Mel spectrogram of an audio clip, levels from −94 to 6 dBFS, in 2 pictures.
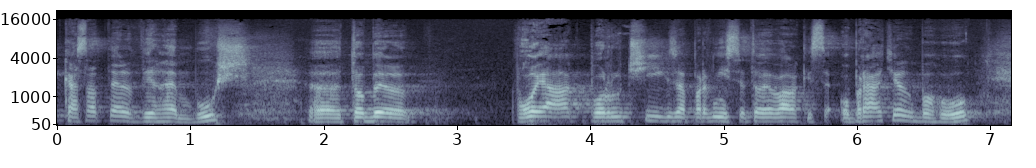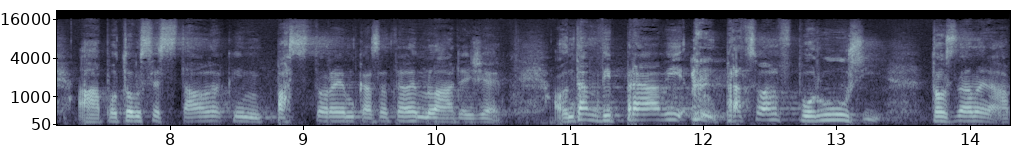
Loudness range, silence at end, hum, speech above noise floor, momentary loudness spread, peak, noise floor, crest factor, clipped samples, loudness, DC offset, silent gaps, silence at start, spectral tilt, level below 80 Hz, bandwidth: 1 LU; 0 s; none; 29 dB; 8 LU; -6 dBFS; -51 dBFS; 18 dB; under 0.1%; -22 LUFS; under 0.1%; none; 0 s; -2 dB/octave; -60 dBFS; 16.5 kHz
